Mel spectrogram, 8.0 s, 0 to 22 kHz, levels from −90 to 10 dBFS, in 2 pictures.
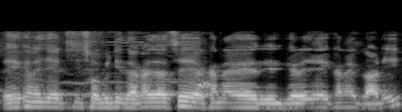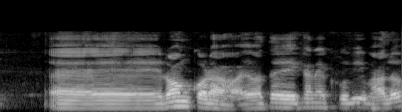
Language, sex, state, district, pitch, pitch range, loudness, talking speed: Bengali, male, West Bengal, Kolkata, 125 Hz, 115-130 Hz, -19 LUFS, 150 wpm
